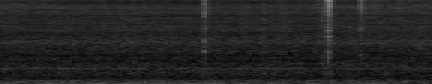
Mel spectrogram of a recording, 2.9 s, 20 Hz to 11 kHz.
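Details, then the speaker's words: 2007 Jeep Wrangler JKU (a seat-occupancy no-start issue), running after the battery had been disconnected: a low, steady idle with an even rumble, no knocks or ticks; revving like normal. "the battery's been disconnected to the radios not on a station so this is revving up like normal now"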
